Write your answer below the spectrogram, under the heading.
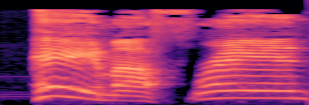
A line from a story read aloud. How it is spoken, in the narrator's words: exclaimed the man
